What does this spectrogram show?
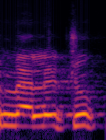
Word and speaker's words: Malajczuk: उस खिलाड़ी का नाम है विल मैलेचुक। अब विल मैलेचुक अब आप सोचिए विल मेलेचुक ये बड़ा कठिन प्रोनंसिएशन है।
